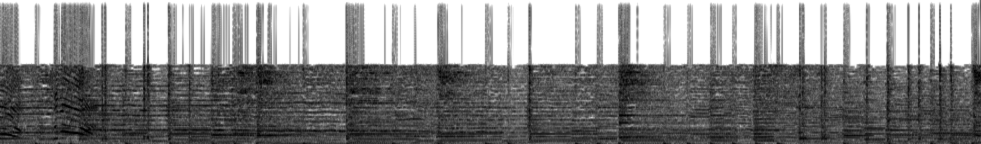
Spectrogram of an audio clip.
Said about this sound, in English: So ladies and gentlemen, I like the start of your hand clap. Why don't you take the hand clap to another level? Add a shout, you can add a bounce,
